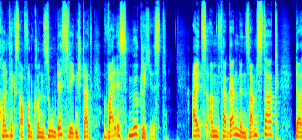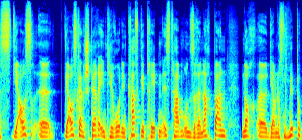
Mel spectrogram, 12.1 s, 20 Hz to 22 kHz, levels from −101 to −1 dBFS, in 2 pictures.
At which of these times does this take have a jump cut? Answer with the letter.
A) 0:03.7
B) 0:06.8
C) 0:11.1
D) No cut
A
